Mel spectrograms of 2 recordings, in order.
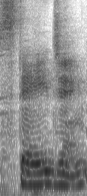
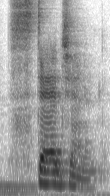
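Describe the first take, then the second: First: The vowel is a plain A sound. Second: The vowel is pronounced like an E sound. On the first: "instead of staging, the way we would say it" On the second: "she says staging. Staging with an with an E"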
